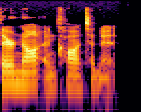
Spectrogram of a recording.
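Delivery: flat, dead-serious deadpan with no inflection. Retelling a scene, speaker quotes Cass's reply to Dean, imitating Cass's deadpan. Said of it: "Cass looks at him deadpan and says".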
